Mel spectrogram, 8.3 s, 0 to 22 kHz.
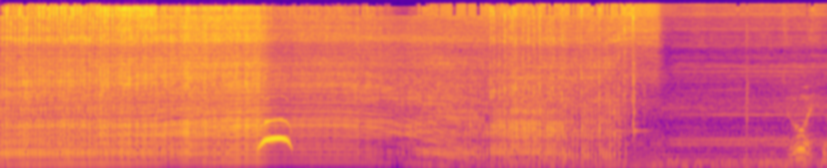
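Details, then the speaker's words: Ohlsson & Rice chainsaw sat 20+ years: screams up briefly, pitch drops, dies and sputters; small fuel orifice keeps plugging, owner suspects tank pickup line gummed from years of sitting, fuel starvation. "focusing on that that little orifice keeps getting plugged up I imagine there's a line that goes into the bottom of the tank that has just gummed up something fierce from the years of sitting around and it keeps getting plugged up quickly"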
